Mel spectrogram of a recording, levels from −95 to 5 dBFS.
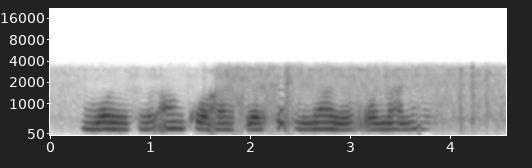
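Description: From start to finish the speech has passed through a Codec 2 vocoder, and the damage is heavy. The decoder rebuilds the voice from pitch, voicing, energy and a coarse spectral envelope instead of preserving the waveform, so the result is robotic and buzzy, confined to roughly 200 Hz to 3.4 kHz. The degree of smearing fits the 2.4 kbit/s mode. The room noise that rises about 14 dB near 1.5 s gets mangled along with the voice, and a fade-out ends at 3.9 s.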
